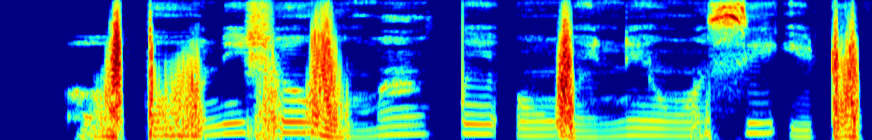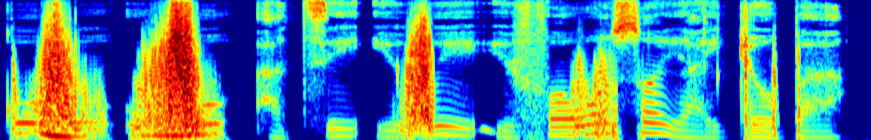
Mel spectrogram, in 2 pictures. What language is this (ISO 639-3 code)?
yor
